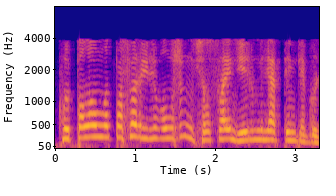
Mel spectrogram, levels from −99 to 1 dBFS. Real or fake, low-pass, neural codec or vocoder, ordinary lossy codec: fake; 7.2 kHz; codec, 16 kHz in and 24 kHz out, 0.6 kbps, FireRedTTS-2 codec; AAC, 16 kbps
